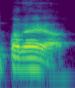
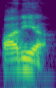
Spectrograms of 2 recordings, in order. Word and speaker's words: pariah: Jayalalitha also had, once I had said, LTT is an international pariah. and pronounced in the English word is pronounced as paria. If I'm right, they don't say pariah, they say paria.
